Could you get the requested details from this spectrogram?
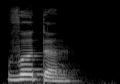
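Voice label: "вӧтӧн", Komi, female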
